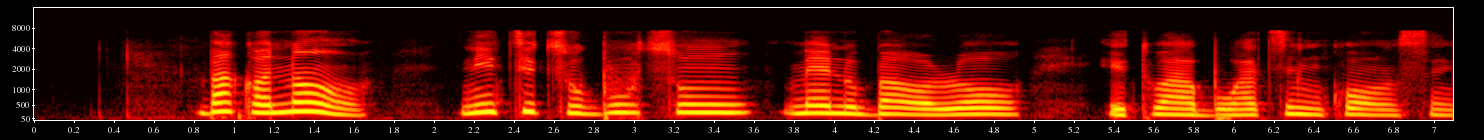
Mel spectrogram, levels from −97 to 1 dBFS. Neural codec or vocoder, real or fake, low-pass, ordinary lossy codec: codec, 16 kHz, 6 kbps, DAC; fake; 7.2 kHz; none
